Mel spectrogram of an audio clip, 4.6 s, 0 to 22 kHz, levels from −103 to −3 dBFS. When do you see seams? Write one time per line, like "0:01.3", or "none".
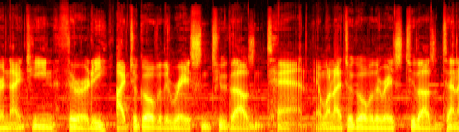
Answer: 0:01.1
0:03.0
